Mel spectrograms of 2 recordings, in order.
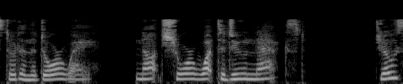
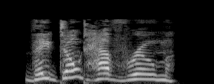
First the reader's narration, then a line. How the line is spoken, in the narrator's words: Eliza said fiercely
